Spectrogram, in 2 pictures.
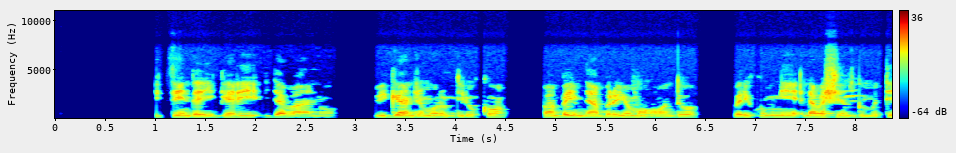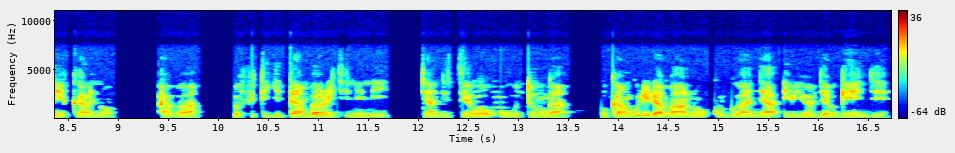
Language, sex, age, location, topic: Kinyarwanda, male, 25-35, Nyagatare, health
